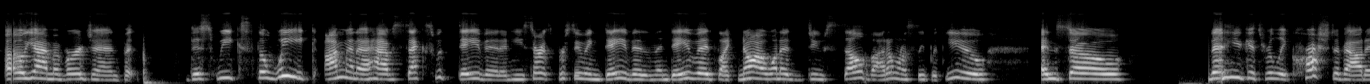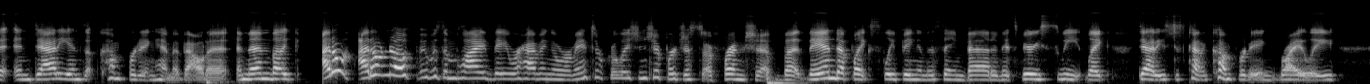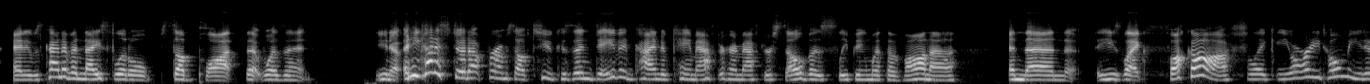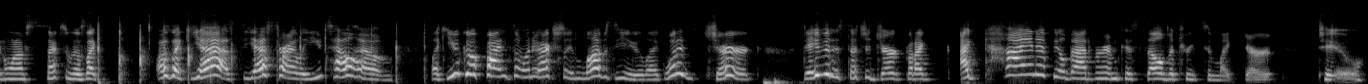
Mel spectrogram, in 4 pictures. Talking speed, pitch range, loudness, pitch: 215 wpm, 225-285 Hz, -20 LUFS, 245 Hz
